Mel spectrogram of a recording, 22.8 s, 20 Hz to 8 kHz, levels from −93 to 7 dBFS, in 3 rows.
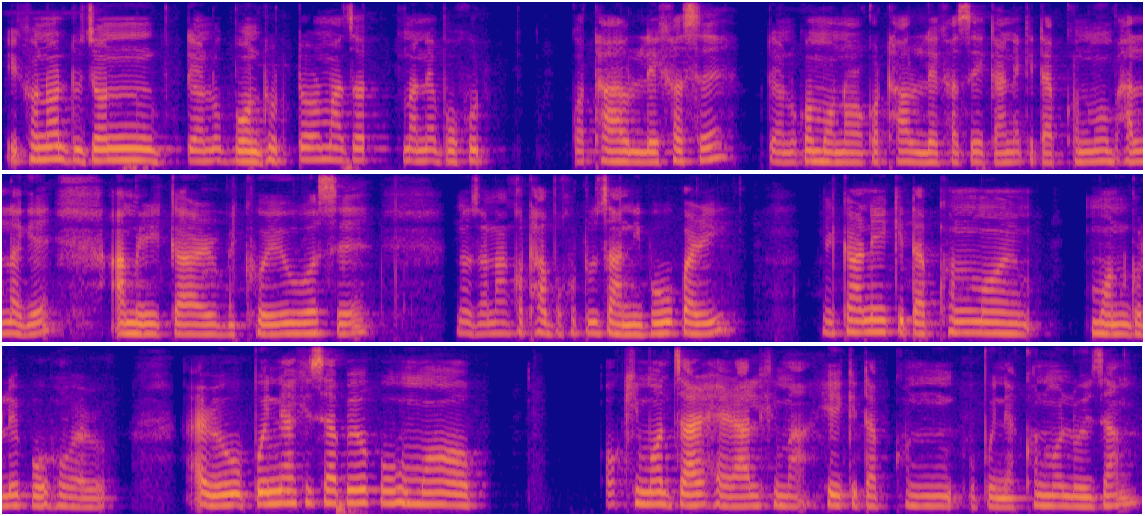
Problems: background sounds at intervals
